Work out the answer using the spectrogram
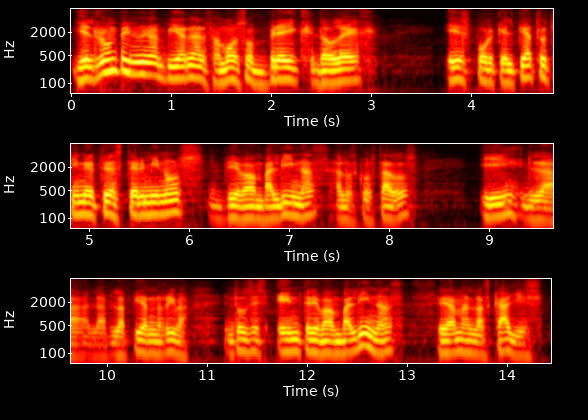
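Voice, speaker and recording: Low-voiced and unhurried, this older guest actor from Bolivia, who grew up touring South America, tells long stories in interview answers that wander and are packed with fillers. The recording has no echo.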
